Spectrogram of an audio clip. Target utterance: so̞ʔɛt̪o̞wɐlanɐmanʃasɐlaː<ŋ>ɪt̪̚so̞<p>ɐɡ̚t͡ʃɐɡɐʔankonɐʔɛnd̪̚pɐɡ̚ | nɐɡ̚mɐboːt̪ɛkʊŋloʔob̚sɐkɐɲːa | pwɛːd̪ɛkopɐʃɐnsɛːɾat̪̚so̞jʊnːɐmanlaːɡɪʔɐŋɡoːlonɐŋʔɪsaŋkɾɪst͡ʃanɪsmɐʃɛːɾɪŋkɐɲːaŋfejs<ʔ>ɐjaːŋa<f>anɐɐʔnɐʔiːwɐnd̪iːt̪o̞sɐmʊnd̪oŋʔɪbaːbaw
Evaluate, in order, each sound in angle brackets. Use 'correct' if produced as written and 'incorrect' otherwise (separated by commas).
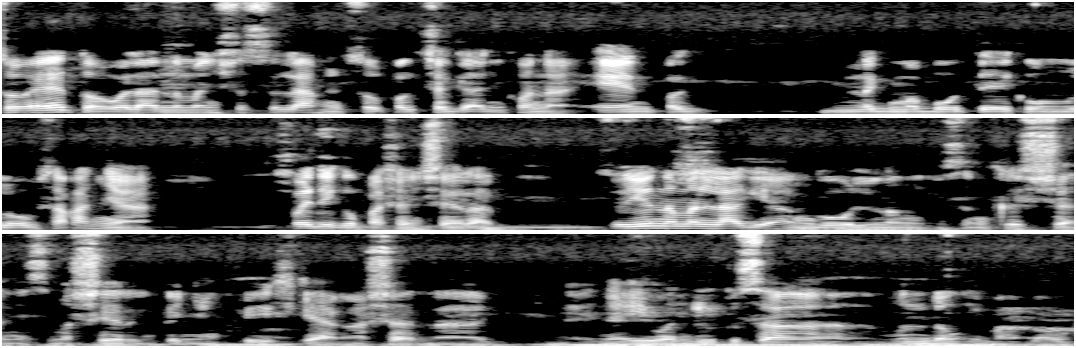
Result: correct, correct, incorrect, incorrect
